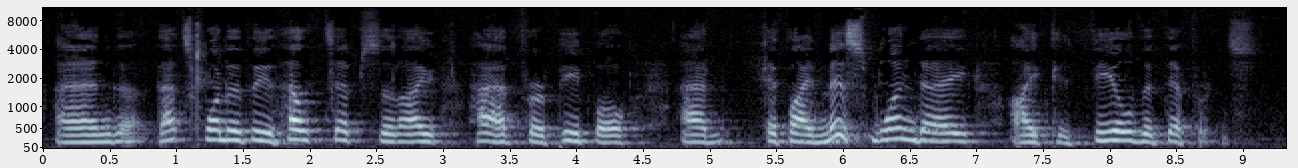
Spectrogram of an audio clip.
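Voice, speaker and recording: A man with an American accent speaks at a very slow pace. His voice is high, with fairly even intonation. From Philadelphia, US. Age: 80s+. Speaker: pastor. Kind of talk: TV interview. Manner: hesitant, many fillers.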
